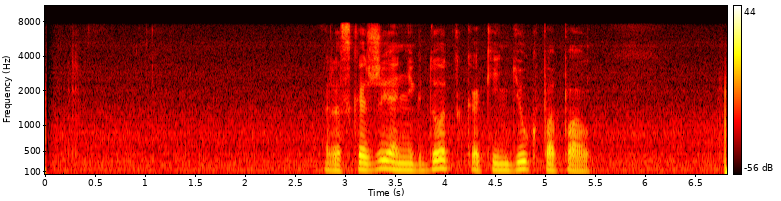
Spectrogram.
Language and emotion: Russian, neutral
